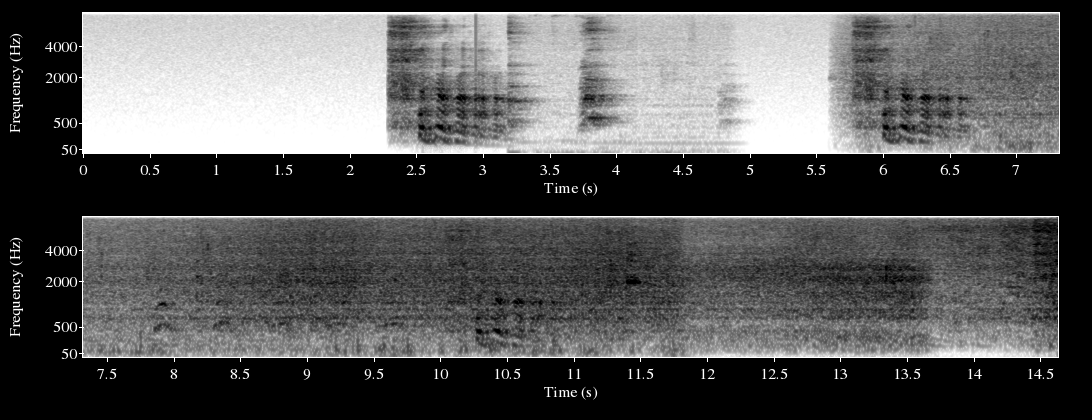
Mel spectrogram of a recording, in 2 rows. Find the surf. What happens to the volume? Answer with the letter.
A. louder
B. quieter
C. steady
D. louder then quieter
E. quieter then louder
A.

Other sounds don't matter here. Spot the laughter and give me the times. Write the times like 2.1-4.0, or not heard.
2.3-3.2, 5.8-6.7, 10.1-10.9.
